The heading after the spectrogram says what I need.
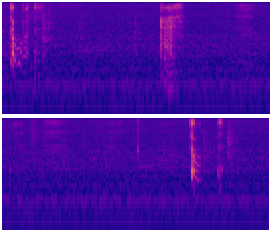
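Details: Baby with hiccups in a quiet room: a few brief, sharp hiccup sounds spaced several seconds apart; infant hiccups, a normal finding.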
